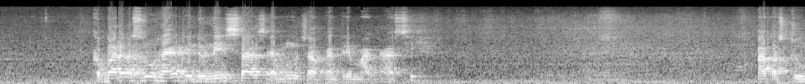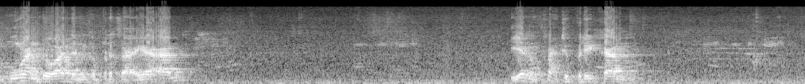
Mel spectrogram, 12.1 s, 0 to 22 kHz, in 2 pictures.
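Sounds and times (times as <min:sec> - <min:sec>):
low background hum and rumble: 0:00.0 - 0:12.0.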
